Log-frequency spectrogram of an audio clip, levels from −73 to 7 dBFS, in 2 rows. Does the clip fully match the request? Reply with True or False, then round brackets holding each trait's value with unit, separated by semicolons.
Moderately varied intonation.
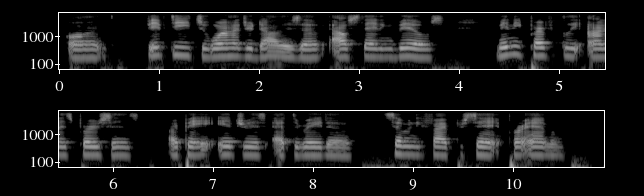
False (1.3 semitones)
